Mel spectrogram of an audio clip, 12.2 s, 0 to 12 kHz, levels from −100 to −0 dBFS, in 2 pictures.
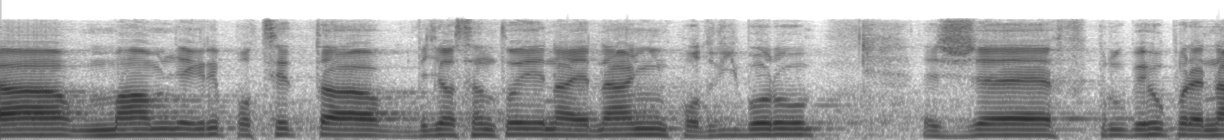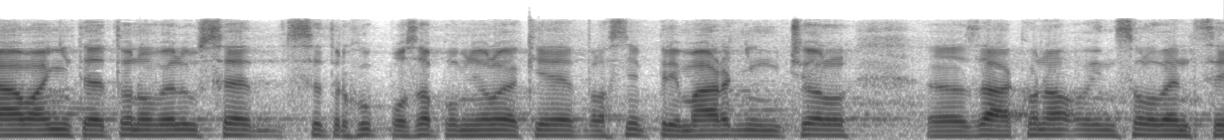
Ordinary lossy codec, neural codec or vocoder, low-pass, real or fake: AAC, 64 kbps; none; 7.2 kHz; real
